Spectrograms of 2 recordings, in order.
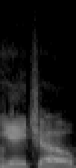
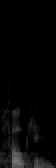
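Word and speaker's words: phở: But it's actually the correct pronunciation for that is pho. Pho. Really? Yeah. I would have just called it Foking.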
